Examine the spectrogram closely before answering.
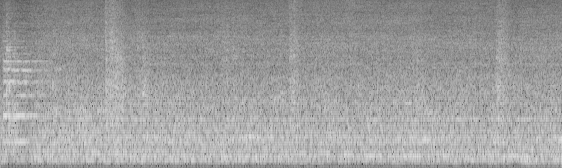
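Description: Steady hiss of steam from a standing Darjeeling Himalayan Railway B-class saddle-tank steam locomotive, with a few faint metal clanks about a second, three seconds and five seconds in as its firebox is worked.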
